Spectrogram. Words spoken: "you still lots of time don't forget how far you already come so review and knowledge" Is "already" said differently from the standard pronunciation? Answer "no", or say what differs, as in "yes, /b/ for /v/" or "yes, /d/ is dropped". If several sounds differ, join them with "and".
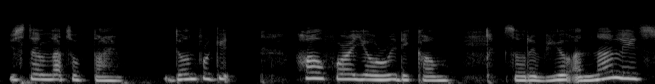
no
